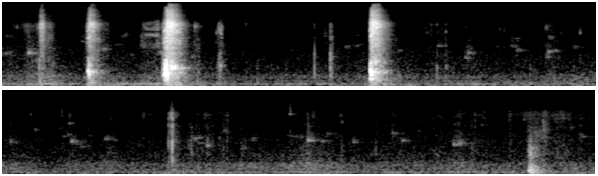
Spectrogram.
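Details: A cat starts sneezing while being recorded with a cigar toy: several short, sharp sneezes in a quiet room, a few close together at first, then scattered single ones; sneezing.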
